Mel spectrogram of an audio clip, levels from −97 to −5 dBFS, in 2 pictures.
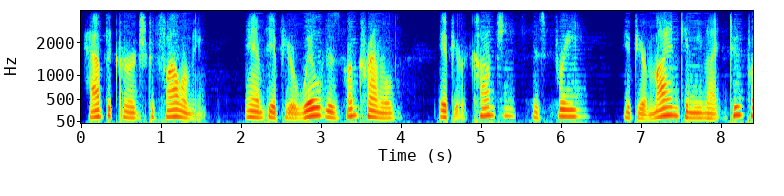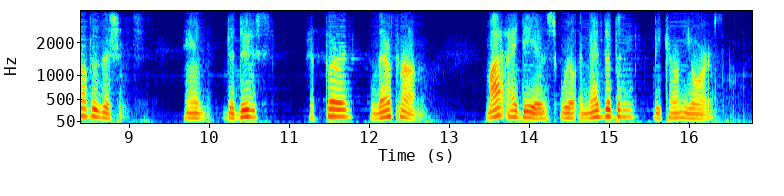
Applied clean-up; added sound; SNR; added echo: neural separator model SepFormer WHAMR!.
